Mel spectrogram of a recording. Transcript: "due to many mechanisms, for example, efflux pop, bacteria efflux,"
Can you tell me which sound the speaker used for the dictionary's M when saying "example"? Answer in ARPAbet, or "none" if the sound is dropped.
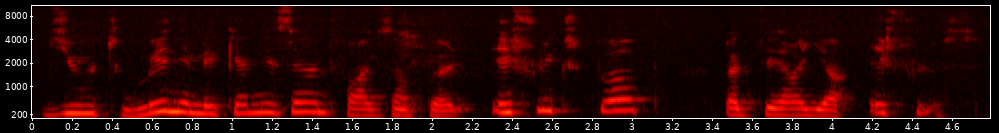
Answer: none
